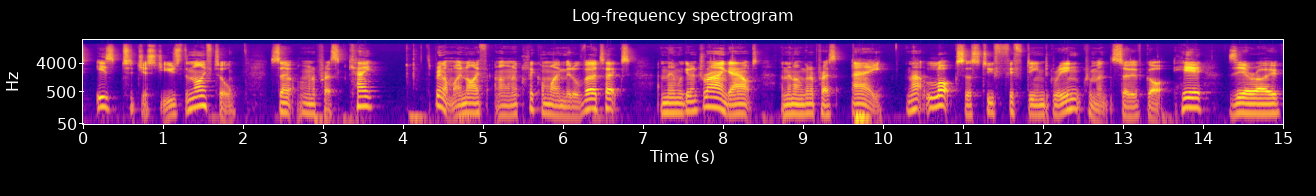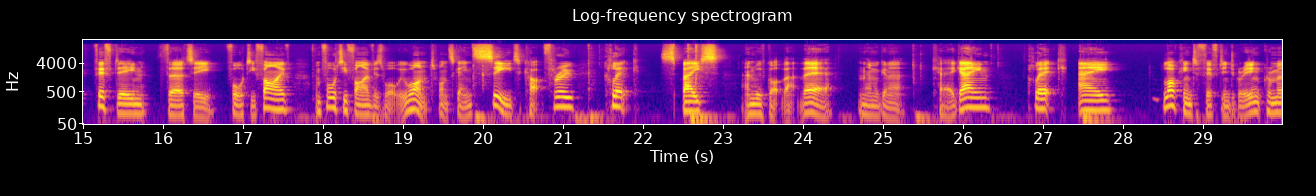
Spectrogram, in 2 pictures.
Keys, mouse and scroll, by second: 1.5 scroll down 1, 2.3 scroll up 1, 2.9 shift+middle click, 4.0 k, 6.3 click, 9.6 a, 19.8 c, 21.3 click, 22.5 space, 25.4 k, 26.3 click, 27.4 a.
